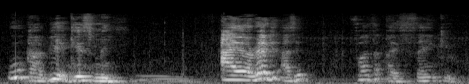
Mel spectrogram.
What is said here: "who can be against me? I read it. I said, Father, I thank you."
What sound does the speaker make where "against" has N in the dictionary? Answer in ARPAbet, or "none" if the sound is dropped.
N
